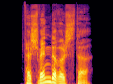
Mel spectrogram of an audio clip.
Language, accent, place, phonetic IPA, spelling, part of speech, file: German, Germany, Berlin, [fɛɐ̯ˈʃvɛndəʁɪʃstɐ], verschwenderischster, adjective, De-verschwenderischster.ogg
- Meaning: inflection of verschwenderisch: 1. strong/mixed nominative masculine singular superlative degree 2. strong genitive/dative feminine singular superlative degree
